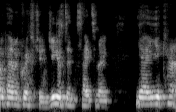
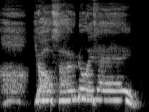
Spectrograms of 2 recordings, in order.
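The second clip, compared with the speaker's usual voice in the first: very high, drawn-out, play-acted playful shout; 11 semitones higher than usual. Recalling how a woman answered someone's angry shouting, the speaker quotes her: retelling a playful shout. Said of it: "shout back, but in a fun way".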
